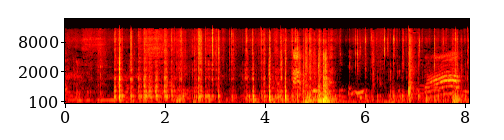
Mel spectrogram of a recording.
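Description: A small stick stirring and tapping in a plastic bottle cap full of glue and toothpaste, making a quick irregular run of light clicks and scrapes.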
